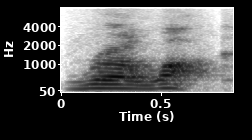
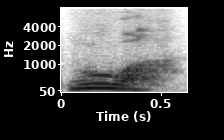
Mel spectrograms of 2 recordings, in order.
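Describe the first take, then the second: First: The first vowel sounds like 'ah'. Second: The first vowel sounds like 'oo'. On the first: It is read from the consonants alone, without vowel marks. "You see how we say the word is what?" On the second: It is read with the vowel marks applied. "your rules are ruach, right, as opposed to rawak"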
